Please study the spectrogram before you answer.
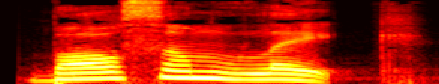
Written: balsam lake

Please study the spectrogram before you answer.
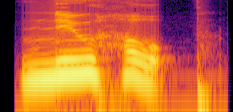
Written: new hope

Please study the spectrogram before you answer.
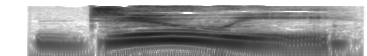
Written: dewey

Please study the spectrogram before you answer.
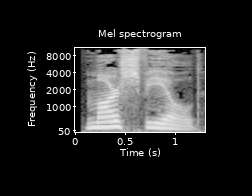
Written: Marshfield

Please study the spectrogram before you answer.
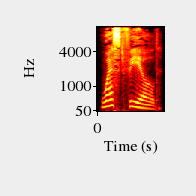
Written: westfield

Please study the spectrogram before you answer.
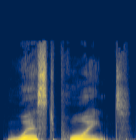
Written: west point

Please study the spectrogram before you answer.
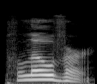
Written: Plover

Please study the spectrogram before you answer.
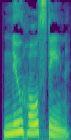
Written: new holstein

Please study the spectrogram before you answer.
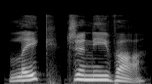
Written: Lake Geneva

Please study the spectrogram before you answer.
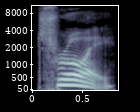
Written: troy

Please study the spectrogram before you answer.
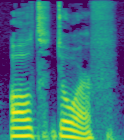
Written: altdorf

